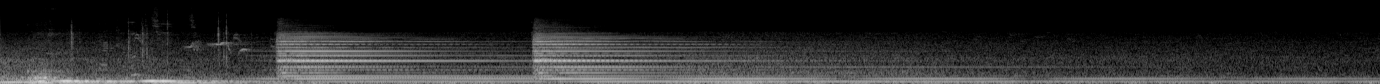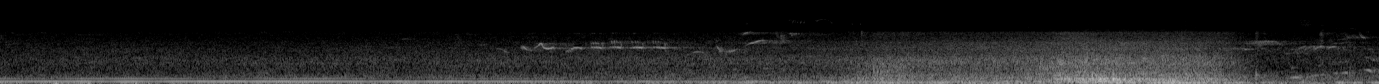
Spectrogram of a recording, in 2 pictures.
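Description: Church tower bell struck twice, a couple of seconds apart, each stroke ringing on and slowly dying away over about fifteen seconds, with a steady low hum beneath.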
